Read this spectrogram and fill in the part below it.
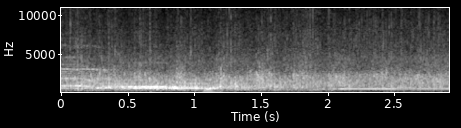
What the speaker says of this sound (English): I just would love to give him a round of applause for his amazing work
